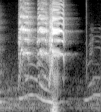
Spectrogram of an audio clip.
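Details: Sun conure letting out three loud, shrill, grating squawks in quick succession, each about a quarter second, followed by a faint voice.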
